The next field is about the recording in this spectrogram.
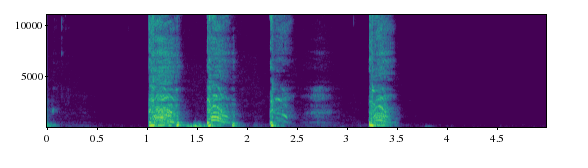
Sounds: Cough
